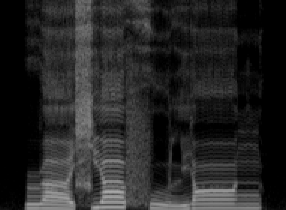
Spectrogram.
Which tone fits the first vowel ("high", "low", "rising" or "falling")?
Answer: low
